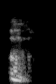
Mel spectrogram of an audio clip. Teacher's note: that natural vowel that's often found in the weak unstressed syllables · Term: the schwa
